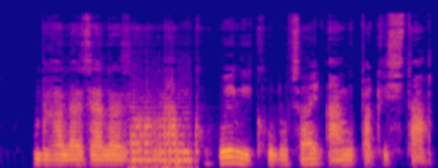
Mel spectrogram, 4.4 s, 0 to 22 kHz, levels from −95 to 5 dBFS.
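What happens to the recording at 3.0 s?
At 3.0 s, as throughout, the speech shows likely HE-AAC compression: treble rebuilt from copied lower bands sounds gritty and lispy, with nothing above 15.5 kHz.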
